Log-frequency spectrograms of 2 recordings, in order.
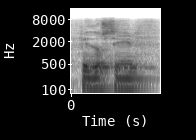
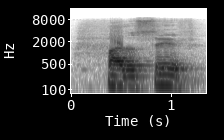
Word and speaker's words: Fedoseev: Fedoseev in Spanish. Fadoseev in Russian. I think it's the way they pronounce it.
